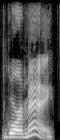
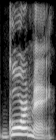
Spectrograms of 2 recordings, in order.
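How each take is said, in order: First: The stress is on the second syllable. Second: The stress is on the first syllable. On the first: This is how American speakers say it. "In American English, the word will be stressed on the second syllable" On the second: This is how British speakers say it. "In British English, the word will be stressed on the first syllable"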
